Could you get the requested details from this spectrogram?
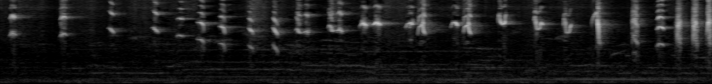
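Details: Long-tailed shrike song meant to rouse a reluctant shrike to sing: varied short whistled and chipping notes, starting spaced and becoming faster and denser, ending in a rapid run of bright notes.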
